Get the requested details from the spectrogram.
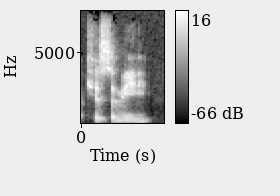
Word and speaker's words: Kissimmee: So, you know, when you're going to locations, like another location that I'm thinking of is Kissimmee. Hopefully I'm saying that right. – Yeah. No, you are. My wife's from Florida. So yes, this is Florida. This is the right way to say it.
